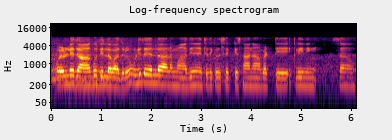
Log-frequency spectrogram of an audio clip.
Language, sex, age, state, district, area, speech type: Kannada, female, 30-45, Karnataka, Udupi, rural, spontaneous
